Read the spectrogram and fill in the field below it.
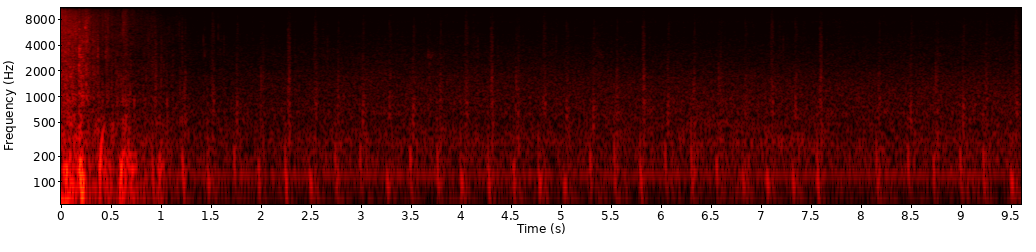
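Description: Footsteps patter quickly on grass and ground.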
